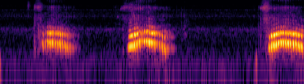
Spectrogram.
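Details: Pembroke Welsh Corgi vocalizing in three separate arched calls, each rising then falling and lasting about half a second, spaced roughly one to two seconds apart, with quiet pauses between.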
